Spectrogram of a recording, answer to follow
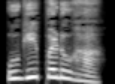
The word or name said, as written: ಉಗಿಪಡುಹ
